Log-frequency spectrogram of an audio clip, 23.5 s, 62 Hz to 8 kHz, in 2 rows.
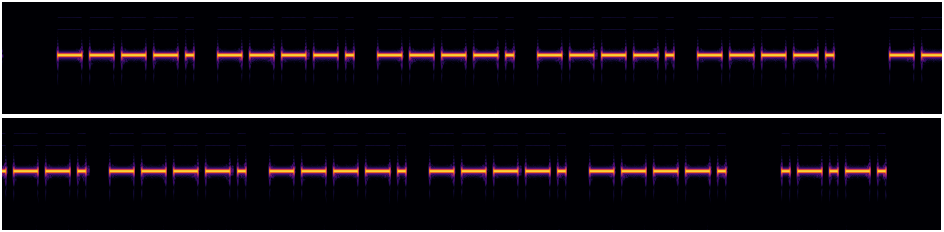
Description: Morse code, heard as a keyed tone, about 12 wpm, 800 Hz. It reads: 99999 99999 <AR>
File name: CW gyakorlas 9 10 baud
